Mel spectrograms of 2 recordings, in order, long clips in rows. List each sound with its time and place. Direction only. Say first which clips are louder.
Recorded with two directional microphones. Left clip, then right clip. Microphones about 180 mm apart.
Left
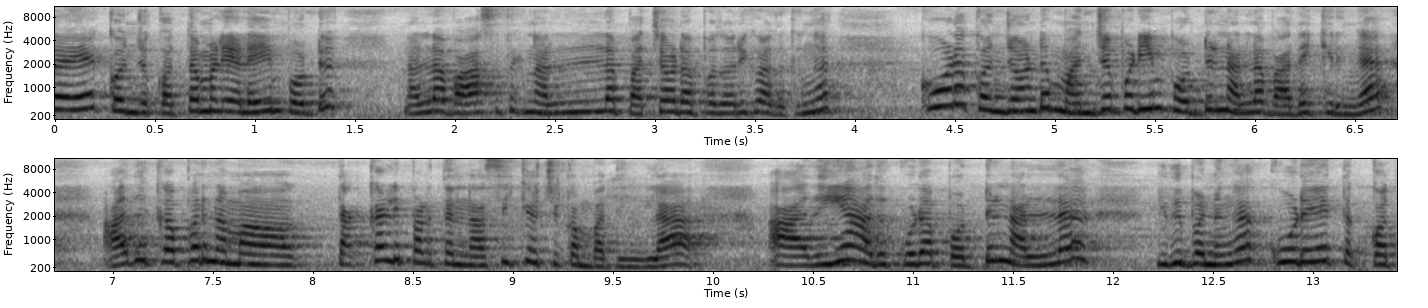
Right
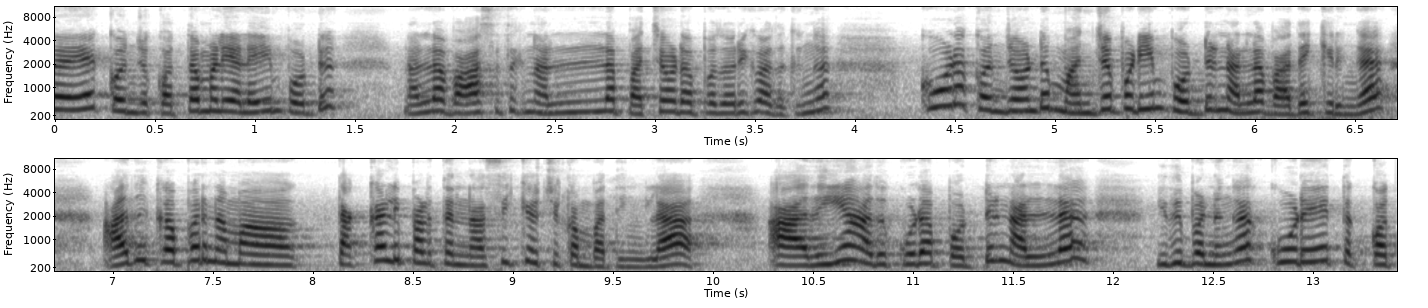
0.0 s a woman's voice: left 5 dB; 5° left (ahead or behind)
